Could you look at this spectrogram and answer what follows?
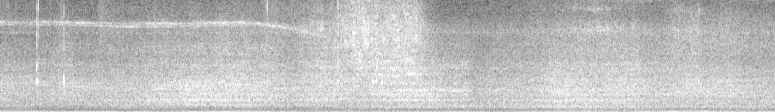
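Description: City transit bus engine running as the bus turns and pulls away, a steady low hum, with a short hiss about three seconds in.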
